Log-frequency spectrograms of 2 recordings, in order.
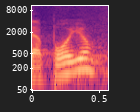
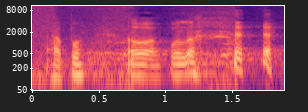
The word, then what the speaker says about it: Apolo: O en español, ¿cómo se dice? ¿Apoyo? Apolo. Porque hay dos L's en inglés.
